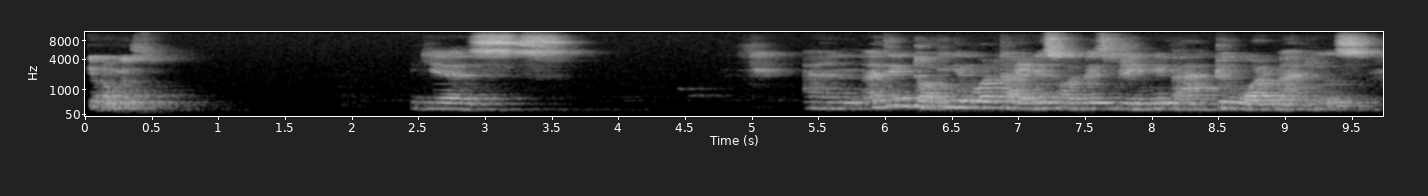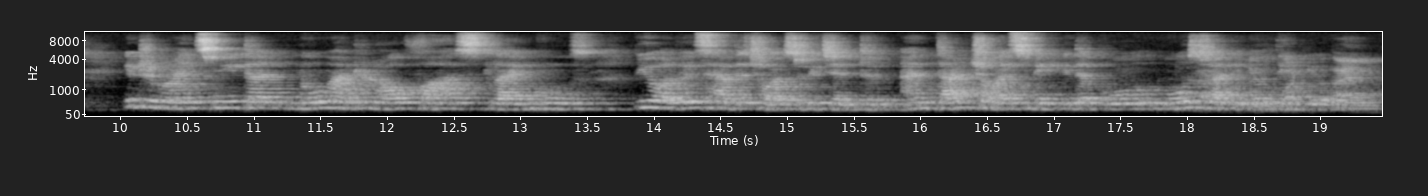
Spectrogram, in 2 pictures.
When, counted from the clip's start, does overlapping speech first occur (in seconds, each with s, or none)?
17.7 s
